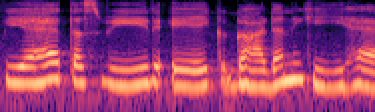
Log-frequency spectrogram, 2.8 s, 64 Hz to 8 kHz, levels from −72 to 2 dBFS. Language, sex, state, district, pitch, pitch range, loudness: Hindi, female, Punjab, Fazilka, 220 Hz, 200-235 Hz, -14 LUFS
